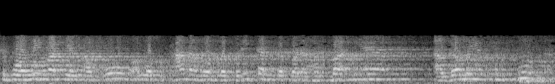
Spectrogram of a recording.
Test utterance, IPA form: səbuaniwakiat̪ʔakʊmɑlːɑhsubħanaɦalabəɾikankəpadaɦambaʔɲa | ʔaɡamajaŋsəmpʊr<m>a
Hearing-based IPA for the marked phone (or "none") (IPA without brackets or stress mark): n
